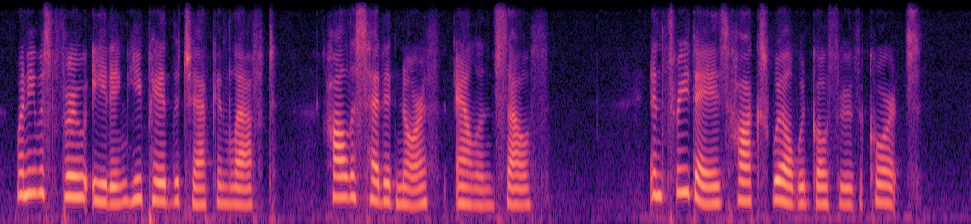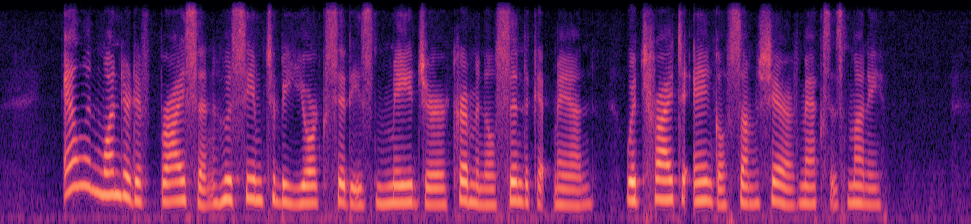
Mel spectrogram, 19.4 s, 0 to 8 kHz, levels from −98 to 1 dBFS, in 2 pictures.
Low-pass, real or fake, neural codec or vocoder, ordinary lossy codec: 7.2 kHz; fake; codec, 16 kHz, 2 kbps, FunCodec, trained on LibriTTS, 25 frames a second; Opus, 16 kbps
